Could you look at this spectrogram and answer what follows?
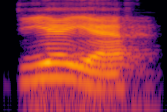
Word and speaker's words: DAF: so cool was this xg which is the daf pronounced doth i was told and that's a european uh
